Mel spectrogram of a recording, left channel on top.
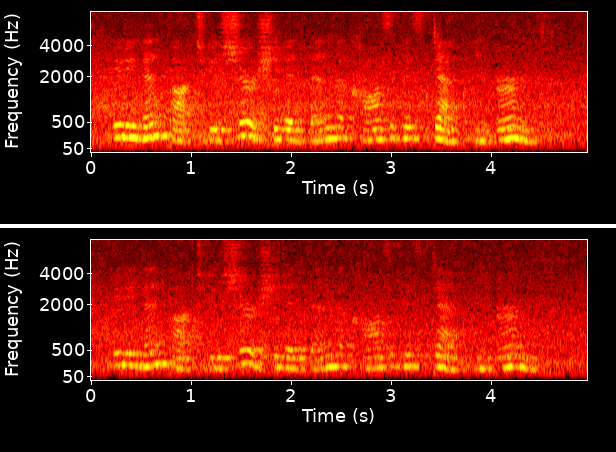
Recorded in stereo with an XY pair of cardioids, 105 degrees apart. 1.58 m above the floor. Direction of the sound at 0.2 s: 45° left.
